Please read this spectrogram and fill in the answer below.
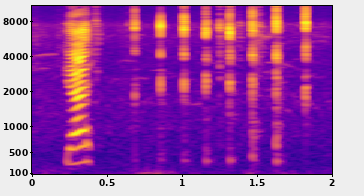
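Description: A man calls "gel" once. Then comes a quick run of about ten short, high clicks, roughly seven a second, lasting about a second, over a low rumble of wind on the microphone.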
